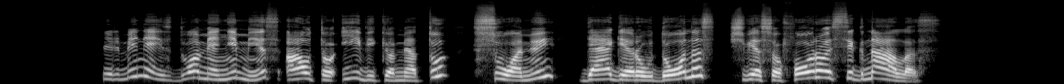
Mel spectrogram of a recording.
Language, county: Lithuanian, Vilnius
